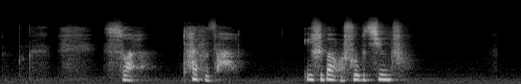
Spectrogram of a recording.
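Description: A young man speaks softly and calmly up close.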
